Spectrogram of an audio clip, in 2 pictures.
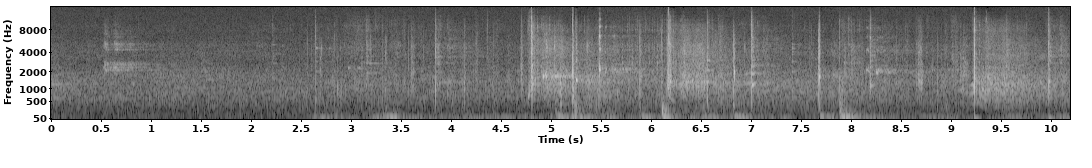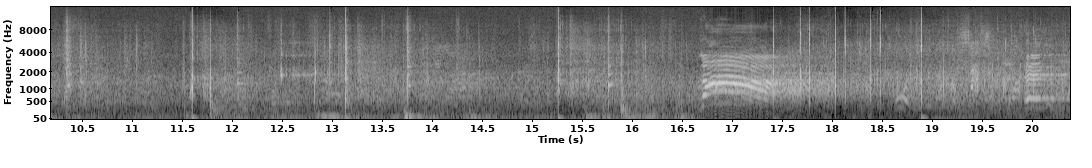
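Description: A badminton doubles rally in an arena: rackets hitting the shuttlecock, shoes squeaking and feet thudding on the court. At about three quarters of the way through, the rally ends and the crowd gives a loud vocal reaction.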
